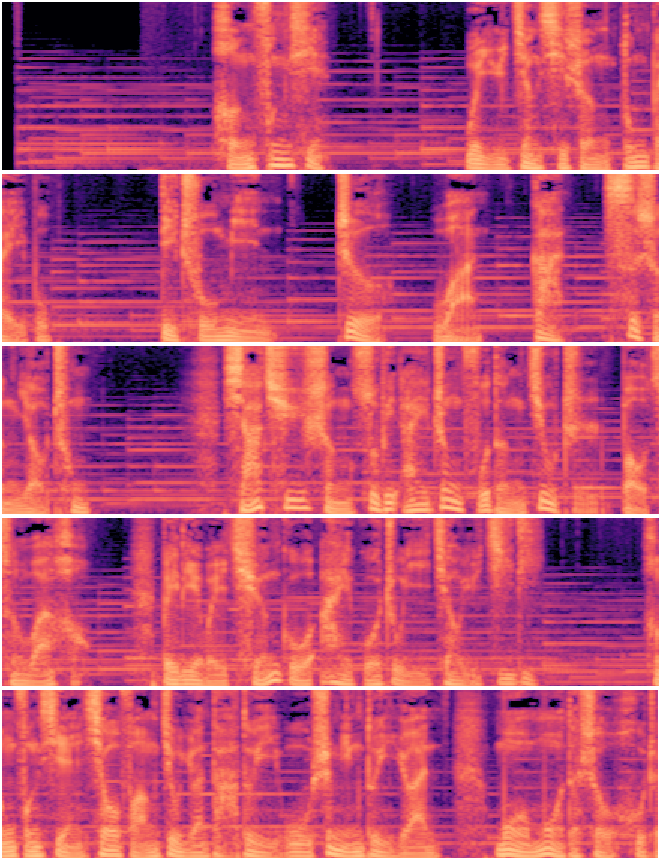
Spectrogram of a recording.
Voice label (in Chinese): 男 人物专题 自然讲解; 消防人物; 高端内涵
